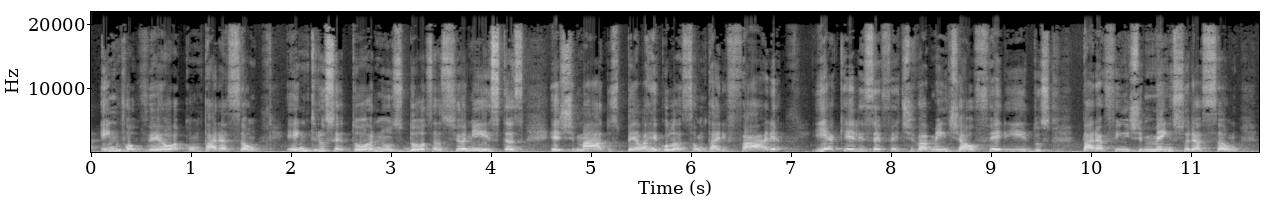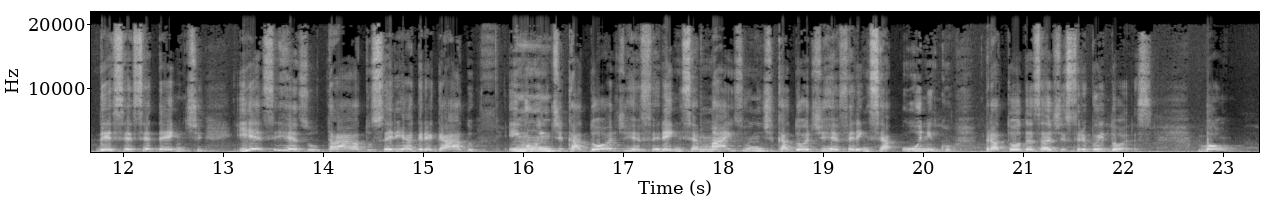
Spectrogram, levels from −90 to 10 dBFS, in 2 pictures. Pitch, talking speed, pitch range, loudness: 250 Hz, 110 wpm, 225-300 Hz, -11 LUFS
